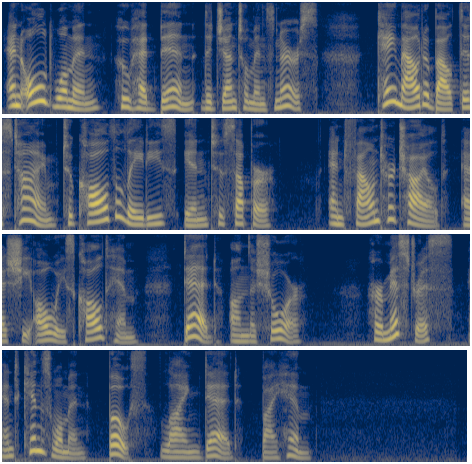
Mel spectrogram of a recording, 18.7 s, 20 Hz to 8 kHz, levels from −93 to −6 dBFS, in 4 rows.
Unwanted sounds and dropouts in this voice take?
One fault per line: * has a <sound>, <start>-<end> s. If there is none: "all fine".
all fine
